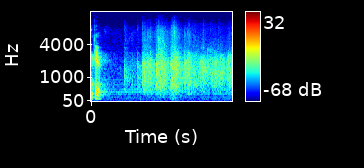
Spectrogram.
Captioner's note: applause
